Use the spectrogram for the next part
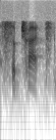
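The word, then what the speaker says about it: SBTRKT: My favorite album of the year happens to be Subtract's latest album. That's Subtract spelled without vowels and with a K instead of a C.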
